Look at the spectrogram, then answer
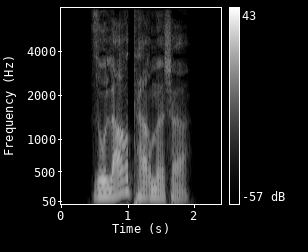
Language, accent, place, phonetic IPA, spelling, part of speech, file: German, Germany, Berlin, [zoˈlaːɐ̯ˌtɛʁmɪʃɐ], solarthermischer, adjective, De-solarthermischer.ogg
- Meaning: inflection of solarthermisch: 1. strong/mixed nominative masculine singular 2. strong genitive/dative feminine singular 3. strong genitive plural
